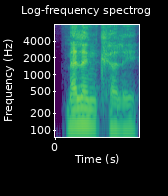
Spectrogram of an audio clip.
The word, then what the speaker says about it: melancholy: Melancholy here being pronounced as melancholy in three syllables to scan properly until life's composition be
